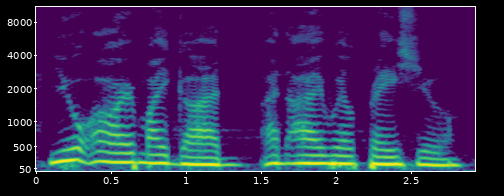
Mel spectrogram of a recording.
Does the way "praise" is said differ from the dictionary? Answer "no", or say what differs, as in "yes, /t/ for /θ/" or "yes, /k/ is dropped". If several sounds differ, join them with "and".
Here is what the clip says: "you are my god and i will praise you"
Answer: yes, /s/ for /z/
